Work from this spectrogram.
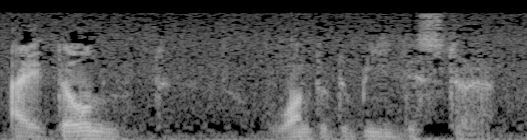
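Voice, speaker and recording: An actor playing a tense, secretive village doctor with a curt, evasive and menacing manner in vintage radio drama. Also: male voice, rumbling low, flat delivery, unhurried, bright, forceful tone, exaggerated voice. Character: tense, secretive village doctor husband hiding murderous intent. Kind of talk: 1940s-50s radio drama acting. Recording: dull, noisy vintage radio recording.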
